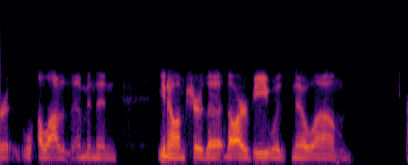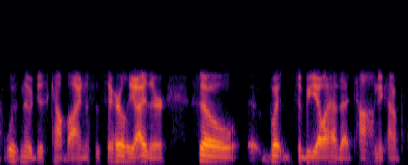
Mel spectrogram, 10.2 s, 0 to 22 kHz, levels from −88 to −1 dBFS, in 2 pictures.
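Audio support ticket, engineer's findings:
G.729 codec, whole clip: narrow phone band, roughly 150 Hz to 3.4 kHz, nothing up top, and a rough, slightly synthetic edge that's easy to hear. Sounds like 8 kbit/s G.729, which rebuilds the audio from a tract filter, pitch predictor and sparse pulses.

VoIP packet loss concealed by the speech codec: dropouts at 0.82 to 1.00 s (after "a lot of", before "and then you know"), 4.19 to 4.31 s (after "the rv was no"), and 9.64 to 9.81 s (after "but to be able"). The first two lose about 60 ms each and the last about 120 ms, which fits roughly three and six 20 ms packets. The decoder stretches the last pitch and filter into a buzzy tone or coloured noise that fades, and the recovery afterwards is weak.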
